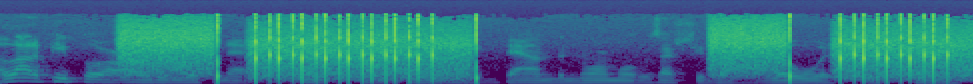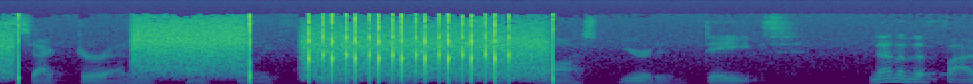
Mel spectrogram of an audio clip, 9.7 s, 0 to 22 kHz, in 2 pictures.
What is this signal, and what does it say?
Pulse dialling, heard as a rotary dial, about 9 pulses a second, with speech in English. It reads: 8 5 9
